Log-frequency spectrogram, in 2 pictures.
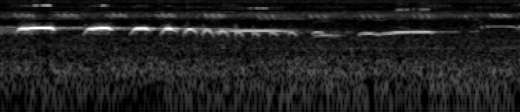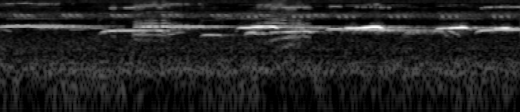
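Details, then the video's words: Ringing whistles of a plaintive cuckoo: a fast descending run of notes, then slower rising phrases. A scratchy burst cuts in partway through, and a steady insect hum sits beneath. "SUARA BURUNG KEDASIH ‼️ SIULANYA NYARING BANGET"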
